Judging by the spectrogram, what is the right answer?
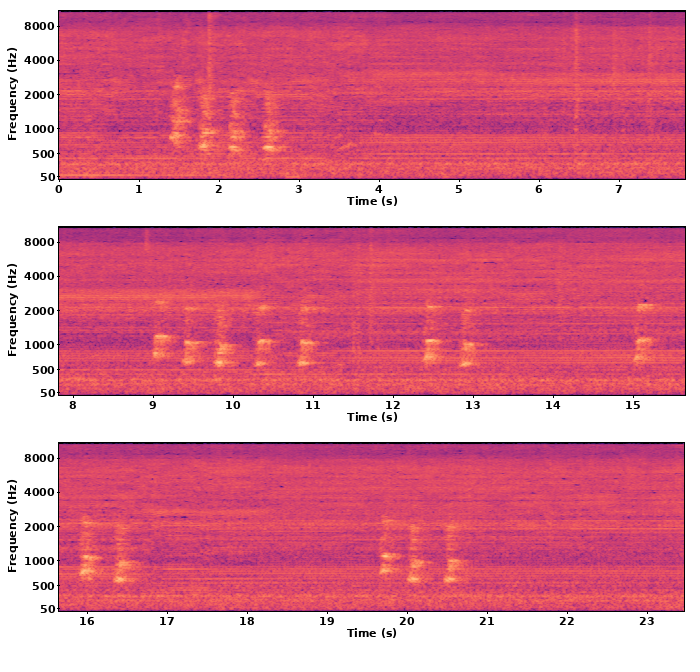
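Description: A dog barks in quick clusters of three or four short barks, five times. Under it runs the steady hum of electric animal clippers shaving a dog's belly for surgery prep.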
